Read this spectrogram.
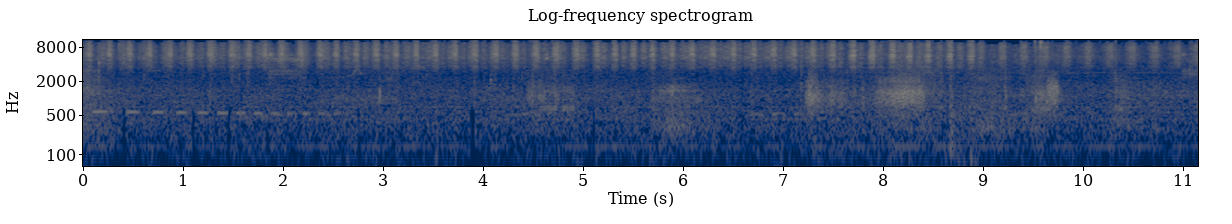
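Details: On an October sunset drive in the African bush, a species of cricket, possibly with cicadas, chirps in a fast, high, steady pulse, two or three chirps a second, with oxpecker notes in the background.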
